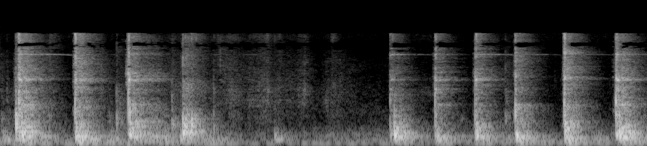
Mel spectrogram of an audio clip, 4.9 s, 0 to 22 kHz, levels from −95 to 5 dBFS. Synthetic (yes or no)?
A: no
